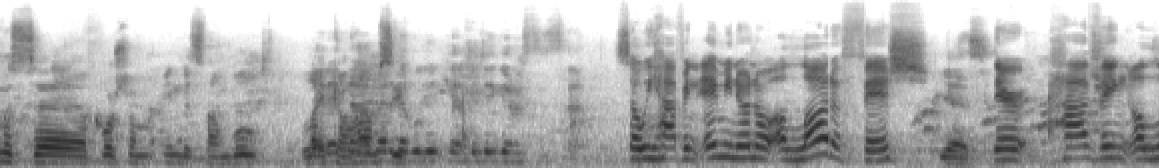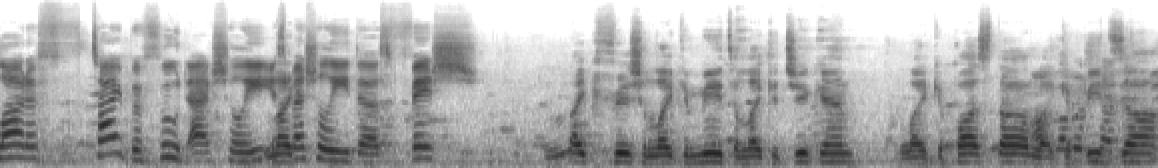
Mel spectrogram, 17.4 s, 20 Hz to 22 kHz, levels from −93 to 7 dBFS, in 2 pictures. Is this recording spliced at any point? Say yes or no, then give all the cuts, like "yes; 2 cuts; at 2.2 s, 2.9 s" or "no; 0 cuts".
no; 0 cuts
